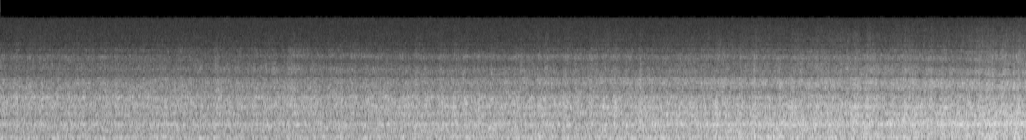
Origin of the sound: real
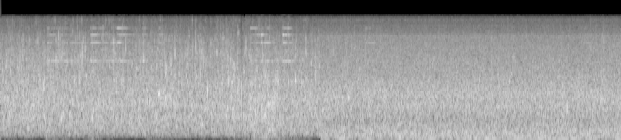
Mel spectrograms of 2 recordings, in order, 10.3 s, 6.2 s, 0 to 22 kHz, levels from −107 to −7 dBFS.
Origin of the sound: real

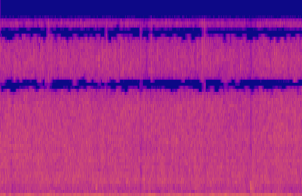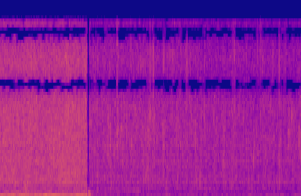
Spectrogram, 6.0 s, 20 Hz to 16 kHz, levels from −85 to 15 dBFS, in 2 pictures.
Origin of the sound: real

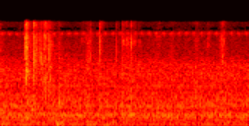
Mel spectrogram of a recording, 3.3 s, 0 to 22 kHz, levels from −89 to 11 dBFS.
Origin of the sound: real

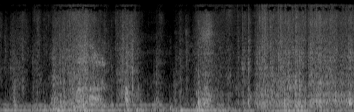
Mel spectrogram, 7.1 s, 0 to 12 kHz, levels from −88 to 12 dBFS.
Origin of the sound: real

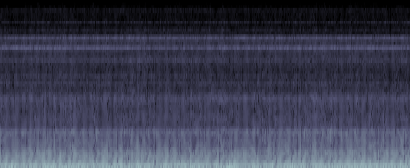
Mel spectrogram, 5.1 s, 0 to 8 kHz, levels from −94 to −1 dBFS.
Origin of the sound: fake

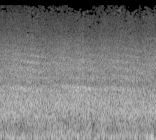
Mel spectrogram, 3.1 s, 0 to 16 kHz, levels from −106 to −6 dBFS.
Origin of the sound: fake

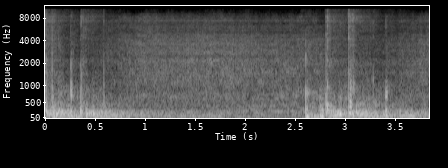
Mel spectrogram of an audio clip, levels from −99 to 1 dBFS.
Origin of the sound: fake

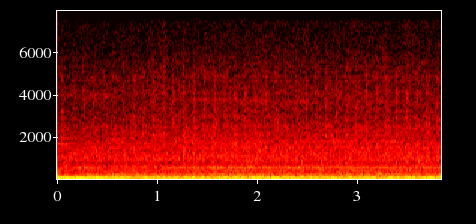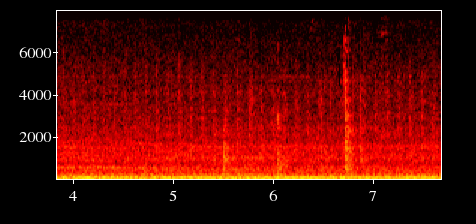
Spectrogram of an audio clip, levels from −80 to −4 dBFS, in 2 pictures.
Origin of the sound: fake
